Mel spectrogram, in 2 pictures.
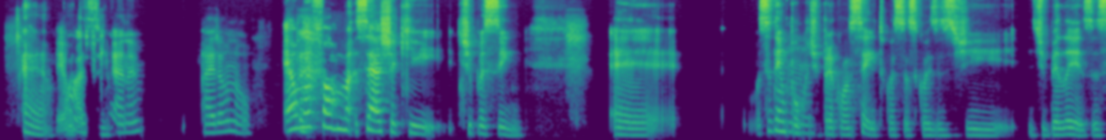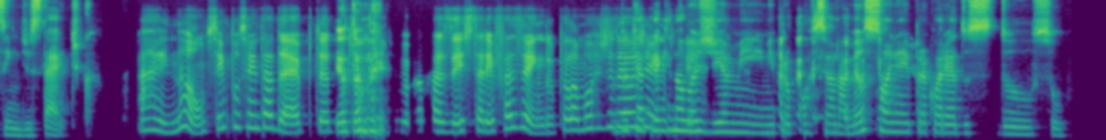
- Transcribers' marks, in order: in English: "I don't know"; chuckle; tapping; chuckle
- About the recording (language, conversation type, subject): Portuguese, unstructured, De que forma você gosta de se expressar no dia a dia?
